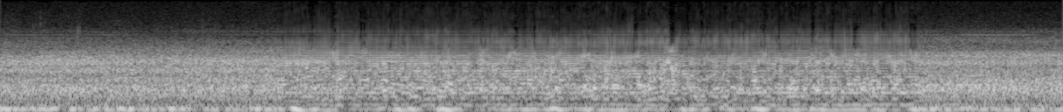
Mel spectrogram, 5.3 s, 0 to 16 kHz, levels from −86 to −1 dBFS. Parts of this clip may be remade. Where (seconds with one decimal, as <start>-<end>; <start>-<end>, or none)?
1.4-4.6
